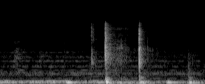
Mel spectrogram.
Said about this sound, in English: He's typing. I love it when he's typing because it's like I'm listening to God.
